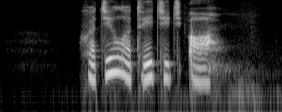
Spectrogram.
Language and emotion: Russian, sad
